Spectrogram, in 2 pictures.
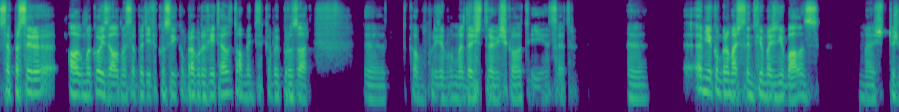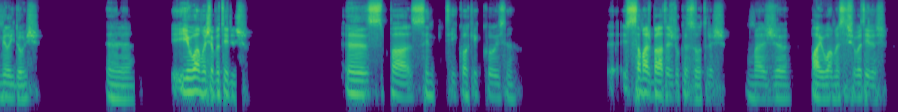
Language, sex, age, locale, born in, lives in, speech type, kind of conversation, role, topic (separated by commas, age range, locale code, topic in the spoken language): Portuguese, male, 20-24, pt-PT, Portugal, Portugal, conversation, unstructured, none, Você já se arrependeu de alguma compra que fez?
